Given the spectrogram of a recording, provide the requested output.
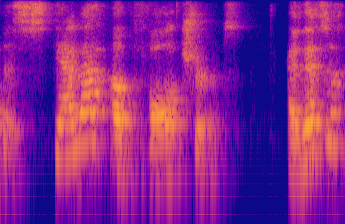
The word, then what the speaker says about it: stela: I guess it's pronounced stela. I want to say steel because I'm an English speaker, but I'm trying not to.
